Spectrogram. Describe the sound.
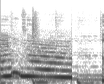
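A ghost howling sound effect: an eerie, wavering tonal howl holds a steady pitch for over a second, breaks off briefly, then a second, lower and quieter howl follows.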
